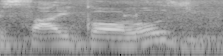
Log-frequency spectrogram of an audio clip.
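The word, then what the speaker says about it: psychology: P और S दोनों consonant है, इसलिए डियर स्टूडेंट्स यहाँ पर P अक्षर साइलेंट रहेगा, अर्थात इस शब्द का प्रोनाउंसिएशन, इस शब्द का उच्चारण हम अगले अक्षर यस से करेंगे। इस तरह इसे पढ़ेंगे साइकोलॉजी।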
